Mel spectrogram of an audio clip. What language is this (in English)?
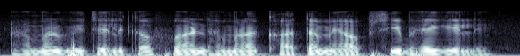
Maithili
